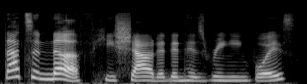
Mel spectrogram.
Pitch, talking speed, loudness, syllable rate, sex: 205 Hz, 155 wpm, -19 LUFS, 4.2 syllables/s, female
